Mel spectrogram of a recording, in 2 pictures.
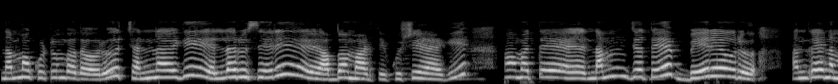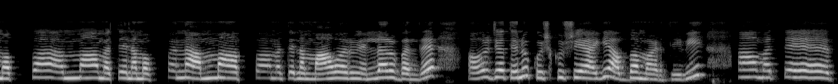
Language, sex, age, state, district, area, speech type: Kannada, female, 18-30, Karnataka, Vijayanagara, rural, spontaneous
